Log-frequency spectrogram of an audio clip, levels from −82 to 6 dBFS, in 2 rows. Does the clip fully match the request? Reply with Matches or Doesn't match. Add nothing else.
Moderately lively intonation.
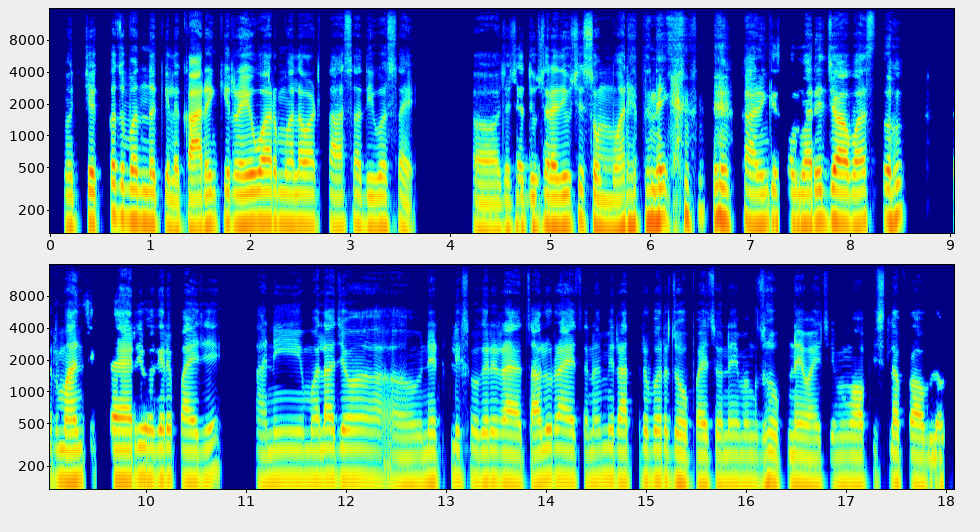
Doesn't match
